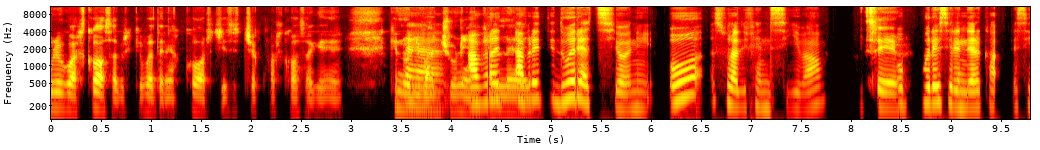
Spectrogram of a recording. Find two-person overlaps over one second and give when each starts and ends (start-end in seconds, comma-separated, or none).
3.5-4.8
